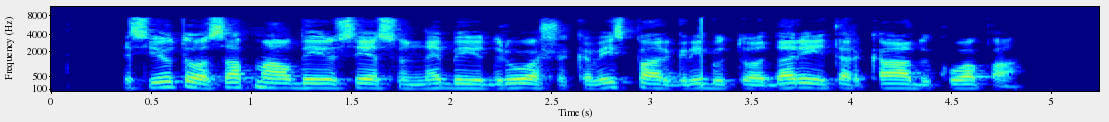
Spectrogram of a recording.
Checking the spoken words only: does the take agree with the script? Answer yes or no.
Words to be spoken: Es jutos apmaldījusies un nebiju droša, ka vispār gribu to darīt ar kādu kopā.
yes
